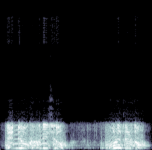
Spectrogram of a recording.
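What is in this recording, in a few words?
Japanese tank damaged mood low; War Thunder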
